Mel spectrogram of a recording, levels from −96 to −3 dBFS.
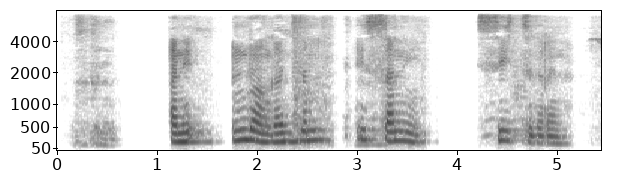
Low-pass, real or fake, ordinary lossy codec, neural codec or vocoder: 7.2 kHz; real; AAC, 32 kbps; none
